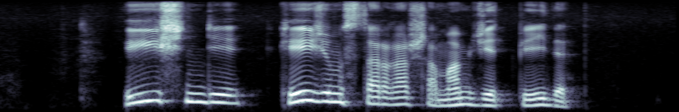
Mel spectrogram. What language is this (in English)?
Kazakh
